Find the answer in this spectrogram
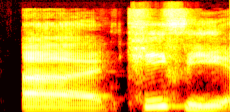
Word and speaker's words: Keffe D: So only the guy, Keffe, as y'all telling me it's pronounced, and I just heard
